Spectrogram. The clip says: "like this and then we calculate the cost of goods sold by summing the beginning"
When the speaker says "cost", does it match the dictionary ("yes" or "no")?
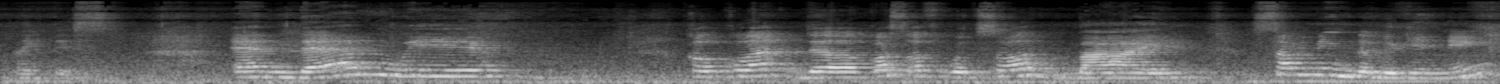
no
